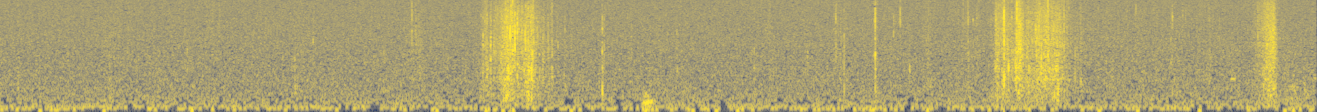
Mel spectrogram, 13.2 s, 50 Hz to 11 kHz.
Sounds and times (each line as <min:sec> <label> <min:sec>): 0:10.0 Paper 0:10.8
